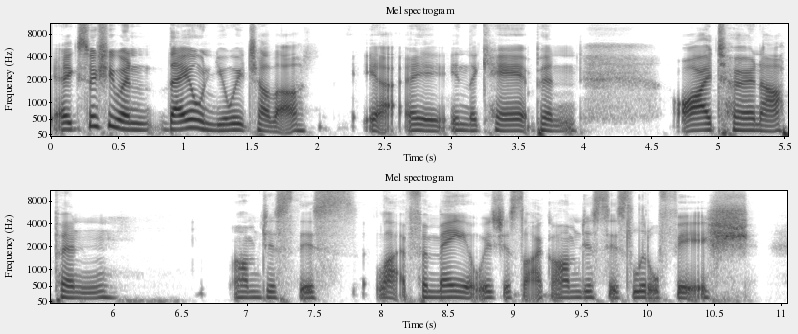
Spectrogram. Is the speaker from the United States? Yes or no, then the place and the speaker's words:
no; Sunshine Coast, Queensland, Australia; Oh, Sunshine Coast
